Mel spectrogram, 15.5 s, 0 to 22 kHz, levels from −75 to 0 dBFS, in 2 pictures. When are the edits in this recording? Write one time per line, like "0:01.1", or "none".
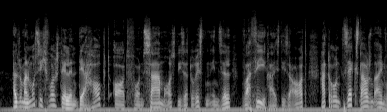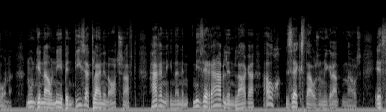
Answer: none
